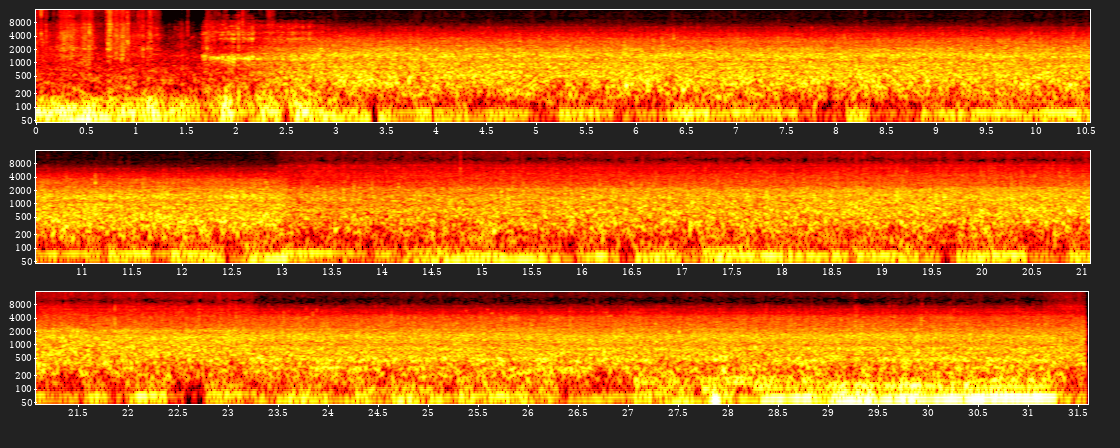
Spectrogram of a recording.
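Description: Shallow stream water running and trickling over river stones, a steady rushing with a low rumble underneath.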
